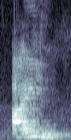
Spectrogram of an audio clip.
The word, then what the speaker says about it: Aileen: Ma'am, my name is pronounced Eileen but spelled Aileen.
